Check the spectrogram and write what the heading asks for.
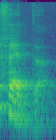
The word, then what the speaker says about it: fête: Il flotte un air de fête. Il flotte un air de fête. Fête, con el sombrerito se pronuncia con una E abierta.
